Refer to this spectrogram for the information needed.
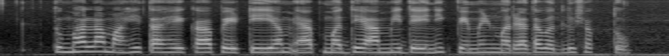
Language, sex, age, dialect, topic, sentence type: Marathi, female, 51-55, Varhadi, banking, statement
